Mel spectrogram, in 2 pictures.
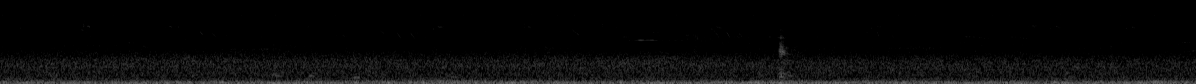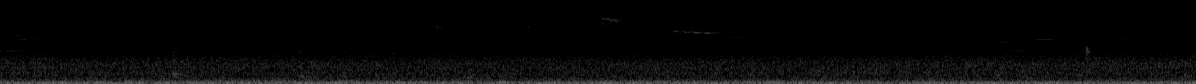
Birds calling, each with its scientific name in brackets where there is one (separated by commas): Eastern Kingbird (Tyrannus tyrannus), unidentified bird, Red-winged Blackbird (Agelaius phoeniceus)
